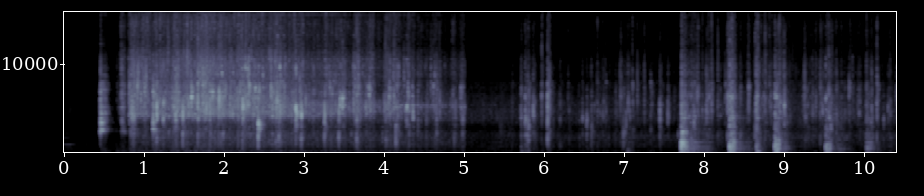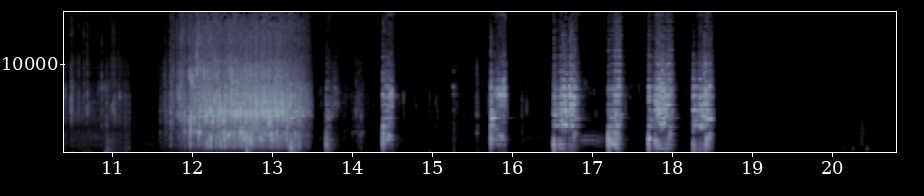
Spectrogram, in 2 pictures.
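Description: Mustard seeds sizzling in hot oil in a kadai for a tempering, followed by a steel spoon scraping and clinking as dried red chillies are stirred through. A second loud burst of sizzling comes about twelve seconds in, then a few short scrapes.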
